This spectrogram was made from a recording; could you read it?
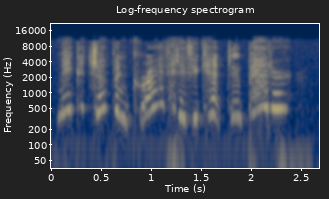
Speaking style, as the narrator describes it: cried Waldo, intensely excited now that the crisis was at hand

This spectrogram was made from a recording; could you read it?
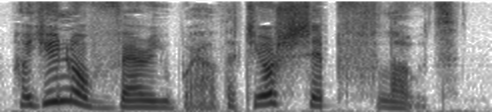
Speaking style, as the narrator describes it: he retorted indignantly

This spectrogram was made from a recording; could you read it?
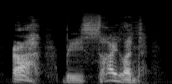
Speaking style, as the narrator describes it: hissed out the traitor between his clenched teeth

